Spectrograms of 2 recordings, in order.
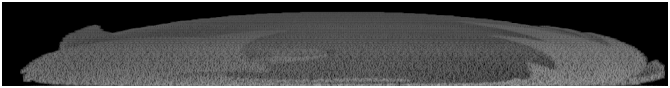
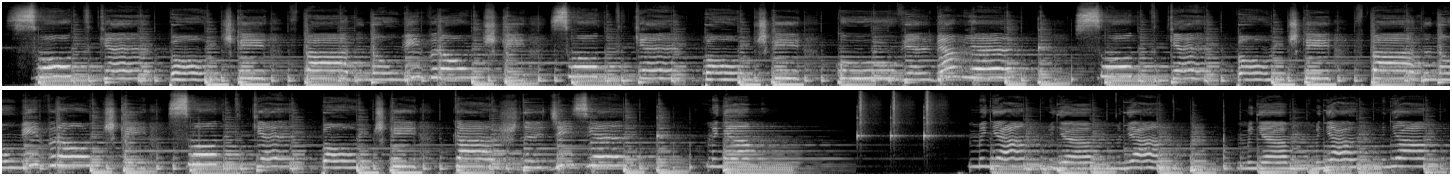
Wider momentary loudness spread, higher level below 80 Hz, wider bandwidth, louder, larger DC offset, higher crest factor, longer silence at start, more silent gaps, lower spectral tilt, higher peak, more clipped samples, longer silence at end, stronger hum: second, 5 LU vs 9 LU; second, -40 dBFS vs -24 dBFS; second, 13.5 kHz vs over 20 kHz; second, -27 LUFS vs -15 LUFS; first, 0.1% vs under 0.1%; about the same, 16 dB vs 14 dB; first, 0.2 s vs 0.05 s; neither; second, -2.5 dB/octave vs -4.5 dB/octave; second, -14 dBFS vs 0 dBFS; neither; about the same, 0.05 s vs 0 s; neither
